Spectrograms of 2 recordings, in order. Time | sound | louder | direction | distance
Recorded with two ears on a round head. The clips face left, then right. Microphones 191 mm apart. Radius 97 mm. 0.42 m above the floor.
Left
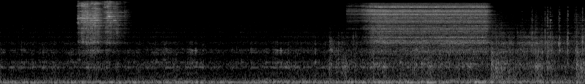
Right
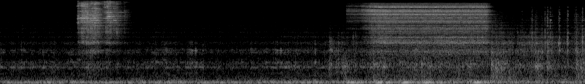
0.8 | a dropped coin | even | 40° right (ahead or behind) | 1.8 m
3.5 | a hiss | right 3 dB | 45° right (ahead or behind) | 1.1 m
